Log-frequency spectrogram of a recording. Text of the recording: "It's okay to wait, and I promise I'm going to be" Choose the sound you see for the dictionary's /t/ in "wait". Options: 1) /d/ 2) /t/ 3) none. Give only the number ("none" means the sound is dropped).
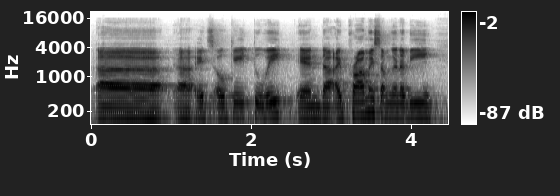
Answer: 2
